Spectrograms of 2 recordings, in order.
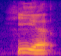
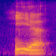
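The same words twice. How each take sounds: No difference in how they are said.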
